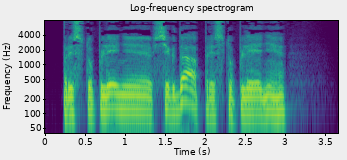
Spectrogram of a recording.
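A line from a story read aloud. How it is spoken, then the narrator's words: Sighing. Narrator (Russian): Шарлей вздохнул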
